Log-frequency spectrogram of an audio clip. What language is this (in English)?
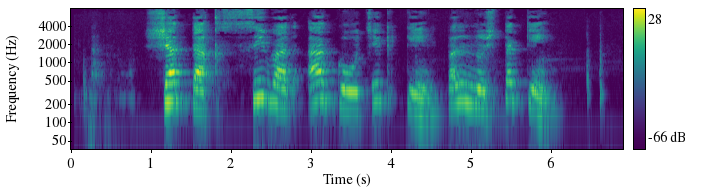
Jaqaru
